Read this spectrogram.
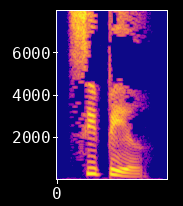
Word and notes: sipil: Indonesian

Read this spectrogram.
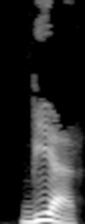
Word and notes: biar: indonesian

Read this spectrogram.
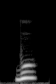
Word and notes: bu: Indonesian

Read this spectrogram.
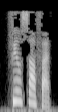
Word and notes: filsafat: indonesian

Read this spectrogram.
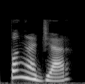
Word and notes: pengajar: Indonesian

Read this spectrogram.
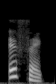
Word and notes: efek: indonesian

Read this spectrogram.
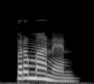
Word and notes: permanen: Indonesian

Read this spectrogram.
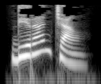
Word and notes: dirancang: indonesian

